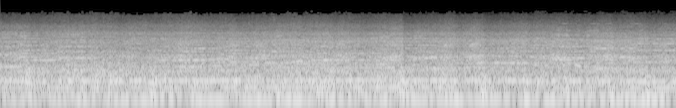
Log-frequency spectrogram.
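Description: Heavy multi-axle missile transporter-launcher trucks driving past in a column, their diesel engines making a steady, loud low rumble with a constant hum.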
